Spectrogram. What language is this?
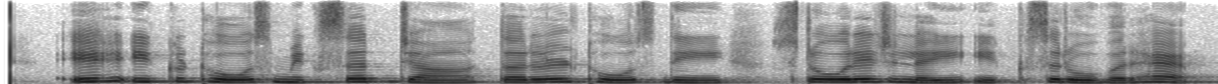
Punjabi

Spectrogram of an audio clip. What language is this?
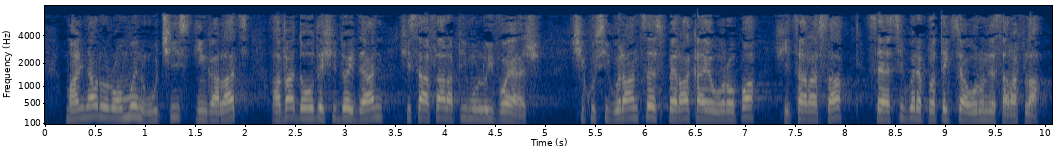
Romanian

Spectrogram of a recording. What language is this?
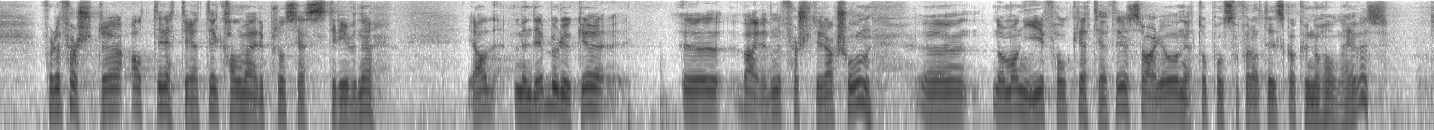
Norwegian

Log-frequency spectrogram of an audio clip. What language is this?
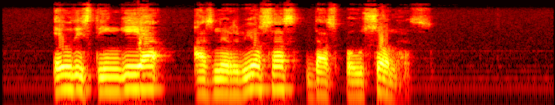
Galician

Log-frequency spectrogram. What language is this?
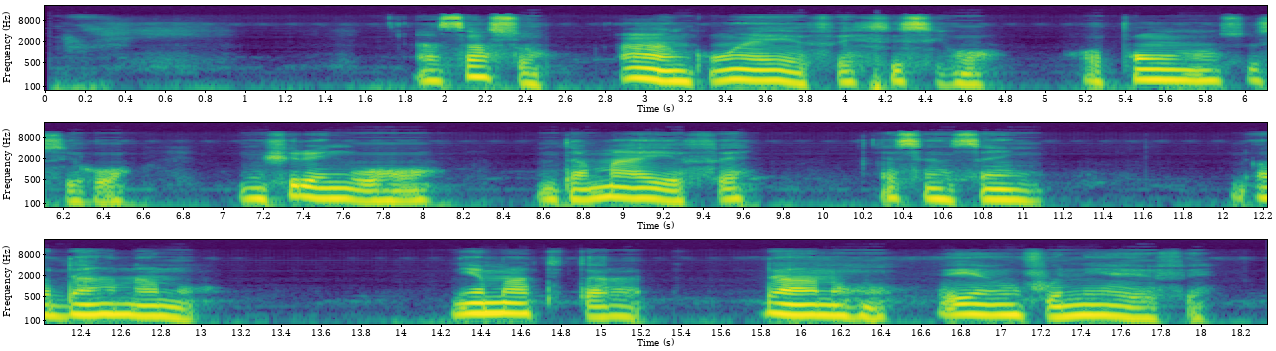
Akan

